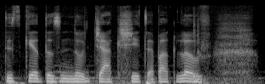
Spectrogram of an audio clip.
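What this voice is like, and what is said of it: Brief put-on accent. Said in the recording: “I don't know what accent that was.”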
